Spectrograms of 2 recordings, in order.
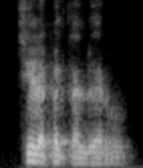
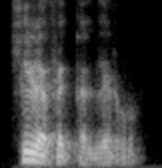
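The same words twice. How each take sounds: The two takes are said the same way.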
